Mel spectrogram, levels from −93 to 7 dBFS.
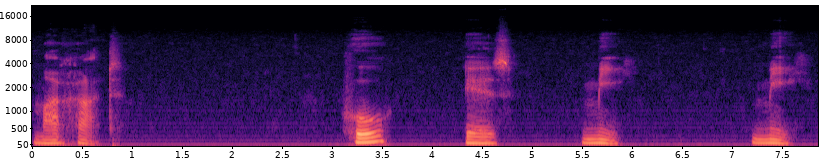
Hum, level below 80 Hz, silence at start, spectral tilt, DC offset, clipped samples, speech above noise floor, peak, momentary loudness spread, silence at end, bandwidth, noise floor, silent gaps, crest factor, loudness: none; -40 dBFS; 0 s; -7.5 dB/octave; under 0.1%; under 0.1%; 31 dB; -2 dBFS; 22 LU; 0.25 s; 9.8 kHz; -49 dBFS; none; 20 dB; -20 LUFS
